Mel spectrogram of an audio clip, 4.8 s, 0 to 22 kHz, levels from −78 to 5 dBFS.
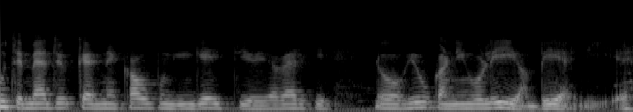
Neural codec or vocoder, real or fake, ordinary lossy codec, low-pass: none; real; MP3, 48 kbps; 19.8 kHz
